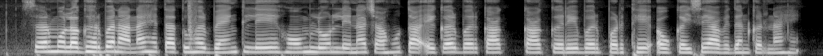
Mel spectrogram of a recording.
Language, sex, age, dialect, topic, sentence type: Chhattisgarhi, female, 36-40, Eastern, banking, question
